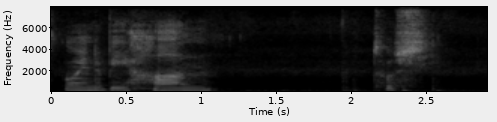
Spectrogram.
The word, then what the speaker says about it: 半: away from each other it's basically only ever pronounced han like there is another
